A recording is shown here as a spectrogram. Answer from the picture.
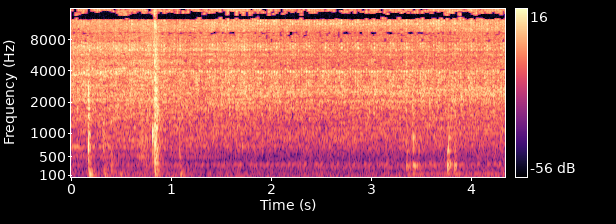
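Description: Plastic engine cover being handled and lifted off, with a couple of sharp clicks in the first second and a couple of lighter knocks near the end, over a steady low hum.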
